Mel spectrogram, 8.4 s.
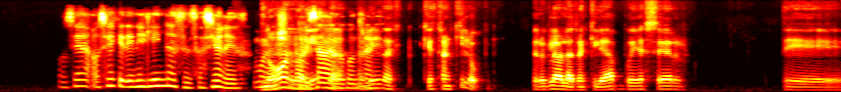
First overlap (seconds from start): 2.6 s

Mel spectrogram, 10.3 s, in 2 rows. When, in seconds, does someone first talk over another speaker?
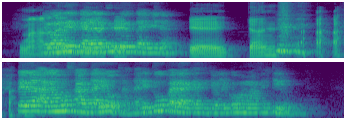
0.6 s

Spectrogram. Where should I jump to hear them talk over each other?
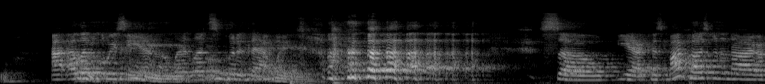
0.7 s

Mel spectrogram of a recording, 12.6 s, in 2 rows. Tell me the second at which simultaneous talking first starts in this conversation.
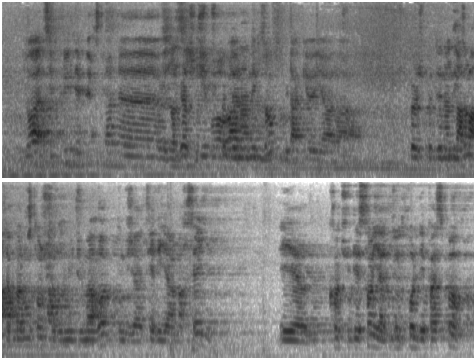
2.1 s

